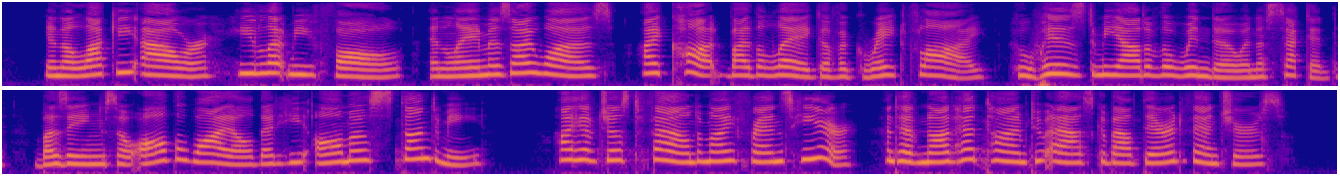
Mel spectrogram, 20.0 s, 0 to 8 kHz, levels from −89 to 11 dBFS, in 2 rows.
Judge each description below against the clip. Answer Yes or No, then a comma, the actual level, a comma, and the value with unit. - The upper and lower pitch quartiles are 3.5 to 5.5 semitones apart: Yes, average, 4.8 semitones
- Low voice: No, very high, 280 Hz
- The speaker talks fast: No, average, 175 wpm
